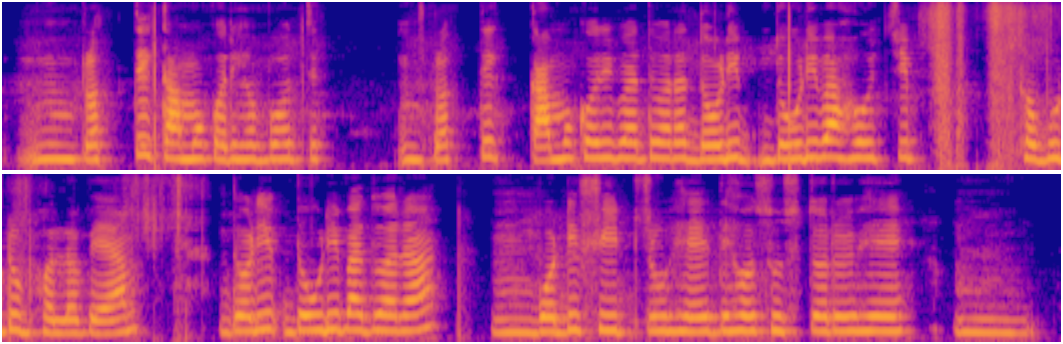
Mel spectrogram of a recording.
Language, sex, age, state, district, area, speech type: Odia, female, 18-30, Odisha, Nabarangpur, urban, spontaneous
